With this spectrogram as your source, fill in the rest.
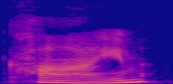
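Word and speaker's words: chyme: to empty a liquid also known as time I know it's spelled with a CH but it's kind into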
